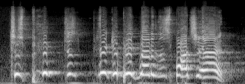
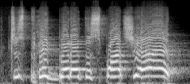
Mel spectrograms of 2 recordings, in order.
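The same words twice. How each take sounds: First: Very high, cracking half-laugh, half-whine; exasperated laugh-cry. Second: High, pushed plea with the word "pick" leaned on; exasperated plea. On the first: Fan begging the front office, laughing in despair. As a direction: break into a pained laugh on "pick". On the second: Fan begging the front office, rising exasperation. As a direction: beg them to just pick better. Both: Real, not acted.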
